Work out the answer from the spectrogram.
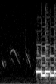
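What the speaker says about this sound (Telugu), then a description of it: "ఫోన్ రింగ్ అవుతూనే ఉంది" A telephone starts ringing after a brief quiet moment, giving a loud, close, warbling electronic trill with no voices over it.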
